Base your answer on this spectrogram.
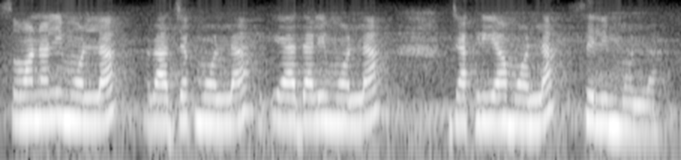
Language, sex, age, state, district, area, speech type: Bengali, female, 30-45, West Bengal, Birbhum, urban, spontaneous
